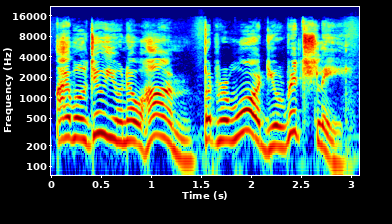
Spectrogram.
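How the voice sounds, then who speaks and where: A man's voice: extremely high pitch, huge pitch swings, a little slow, no room sound, pitched above the performer's own voice, heavily acted. A man voicing a giant male spirit from a bottle, making grand promises. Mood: promising.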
